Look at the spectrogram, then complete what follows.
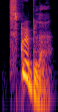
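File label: "scribbler", British English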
